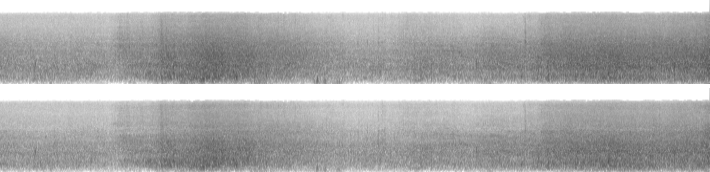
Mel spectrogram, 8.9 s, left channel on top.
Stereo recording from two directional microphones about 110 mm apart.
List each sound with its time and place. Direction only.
2.0 s waves: 50° left (ahead or behind)
2.7 s waves: 20° left (ahead or behind)
6.5 s waves: 15° left (ahead or behind)
7.6 s waves: 50° left (ahead or behind)
8.1 s waterfall: 20° left (ahead or behind)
